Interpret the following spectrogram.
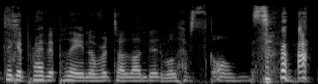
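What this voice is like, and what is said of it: Unidentifiable put-on accent. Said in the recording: “I don't know what accent you were just doing.”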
